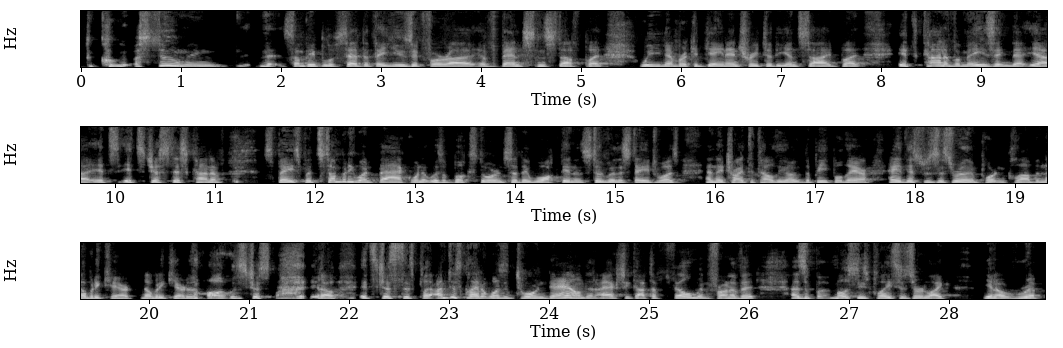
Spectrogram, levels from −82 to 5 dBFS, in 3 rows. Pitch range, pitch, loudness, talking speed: 140-175 Hz, 155 Hz, -20 LUFS, 240 wpm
